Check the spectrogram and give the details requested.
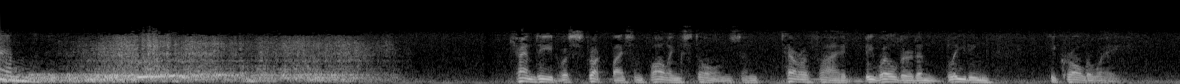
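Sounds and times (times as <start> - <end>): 
earthquake rumbling: 0.0 - 4.1
speech: 5.2 - 11.3.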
